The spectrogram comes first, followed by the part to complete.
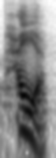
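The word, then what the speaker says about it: φ: 그래 둘은 외국 사람들은 잘 구분할 텐데 우리는 둘 다 파이야. 파이 둘 다 파이입니다.요 파이.요 녀석은 그냥요 파이. 오케이? 아무튼 읽을 때 파이라고 읽으시면 돼요.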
